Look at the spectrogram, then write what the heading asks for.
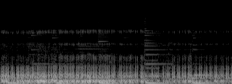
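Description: A domestic dog gives a deep, continuous grumble, a rolling motorboat rumble from the throat with a steady pulsing texture. Unlike a growl, this sound expresses pleasure and contentment; faint music sits underneath.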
